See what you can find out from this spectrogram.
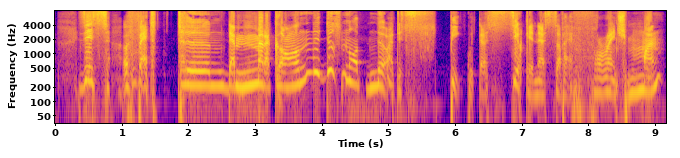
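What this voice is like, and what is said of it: Put-on, unconvincing French accent. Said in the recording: “I've just never met a French person that sounds exactly like you... my French accent”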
